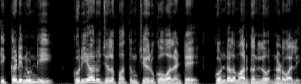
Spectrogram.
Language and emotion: Telugu, neutral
